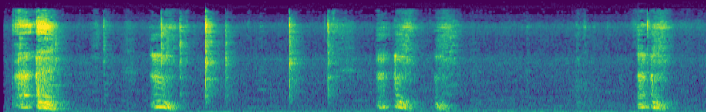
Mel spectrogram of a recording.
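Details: Man with Tourette syndrome: repeated short, forceful throat-clearing sounds at irregular intervals, a vocal tic.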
